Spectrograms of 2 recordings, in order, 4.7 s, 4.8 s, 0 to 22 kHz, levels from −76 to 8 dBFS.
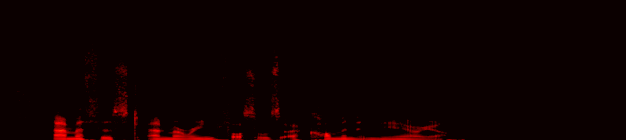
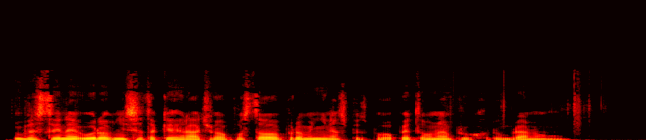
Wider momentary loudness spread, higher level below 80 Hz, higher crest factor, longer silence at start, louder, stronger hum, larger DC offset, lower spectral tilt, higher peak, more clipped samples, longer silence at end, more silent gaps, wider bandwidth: about the same, 11 LU vs 12 LU; second, -74 dBFS vs -44 dBFS; first, 26 dB vs 16 dB; about the same, 0.1 s vs 0.1 s; second, -52 LUFS vs -27 LUFS; neither; neither; second, -4.5 dB/octave vs -6 dB/octave; second, -28 dBFS vs -10 dBFS; neither; first, 1.2 s vs 0.5 s; neither; first, 16 kHz vs 11 kHz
